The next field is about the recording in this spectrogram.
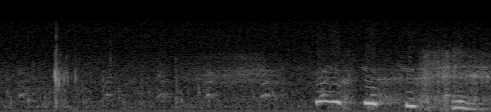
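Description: animal, dog whimpering

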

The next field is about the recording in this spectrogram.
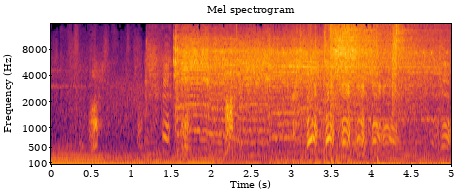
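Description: animal, military working dog barking

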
